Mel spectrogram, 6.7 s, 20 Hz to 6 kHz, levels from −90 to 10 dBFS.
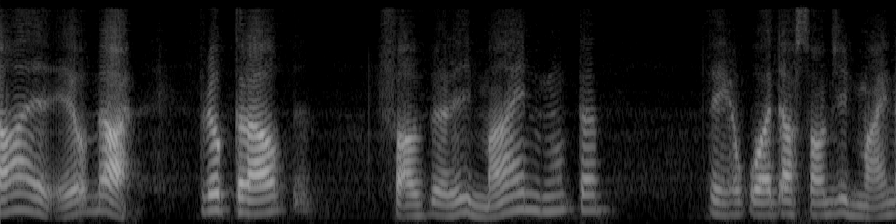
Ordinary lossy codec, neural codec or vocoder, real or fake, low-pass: MP3, 32 kbps; codec, 16 kHz, 0.3 kbps, FocalCodec; fake; 5.4 kHz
